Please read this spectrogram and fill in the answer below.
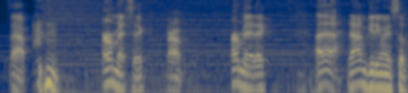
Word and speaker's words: Hermetic: Which is at least something we can use to hit Hermetic. Hermetic. Hermetic. Now I'm getting myself confused. H is silent, the emphasis is on the second E.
